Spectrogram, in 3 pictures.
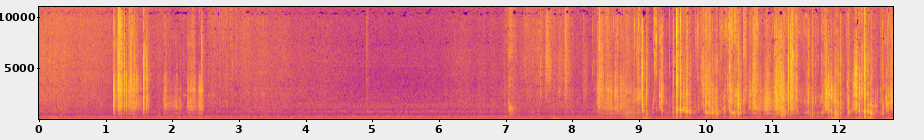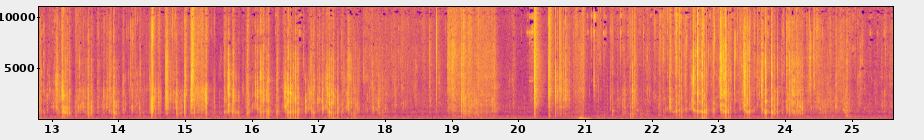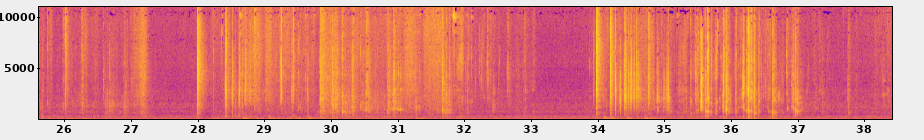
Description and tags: crunch - treat dropped and dog munches
The dog makes a distinct crunching, munching noise when eating his treats.
crunch, munch, eating, chewing, dog, chomp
